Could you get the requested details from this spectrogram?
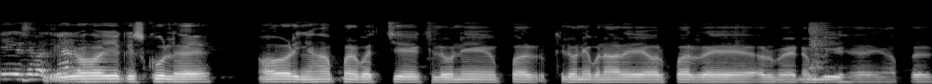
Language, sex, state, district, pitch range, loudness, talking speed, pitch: Hindi, male, Bihar, Kishanganj, 115-125 Hz, -16 LUFS, 155 wpm, 115 Hz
